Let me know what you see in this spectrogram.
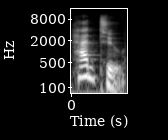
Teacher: Had to, D and T are not the same, right? But it sounds almost the same, so we can put the two sounds together.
